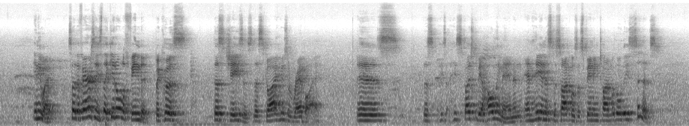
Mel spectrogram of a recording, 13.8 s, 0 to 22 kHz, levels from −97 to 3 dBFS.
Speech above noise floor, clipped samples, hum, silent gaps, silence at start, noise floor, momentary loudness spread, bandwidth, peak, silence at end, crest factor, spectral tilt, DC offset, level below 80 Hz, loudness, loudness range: 24 dB; under 0.1%; none; none; 0 s; -40 dBFS; 17 LU; 13.5 kHz; 0 dBFS; 0.1 s; 16 dB; -5 dB/octave; under 0.1%; -48 dBFS; -16 LUFS; 5 LU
